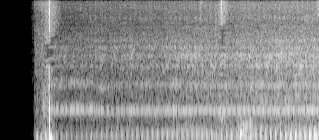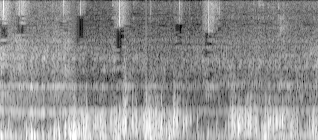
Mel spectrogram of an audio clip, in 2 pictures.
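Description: Road traffic noise: vehicles running along a street, growing louder over the first few seconds, with a steady tone and scattered sharp clicks.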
